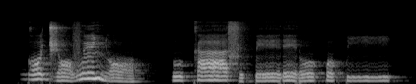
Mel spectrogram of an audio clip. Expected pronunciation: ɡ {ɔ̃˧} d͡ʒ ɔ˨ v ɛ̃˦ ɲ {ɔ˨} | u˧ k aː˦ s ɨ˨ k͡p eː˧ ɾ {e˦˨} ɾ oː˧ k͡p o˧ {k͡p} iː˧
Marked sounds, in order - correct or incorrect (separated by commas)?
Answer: incorrect, correct, correct, correct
